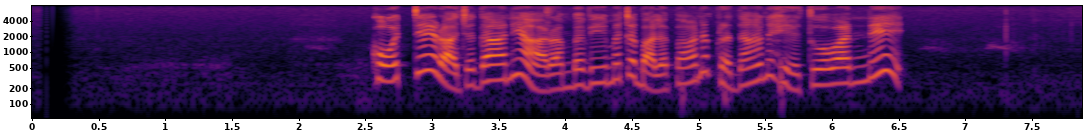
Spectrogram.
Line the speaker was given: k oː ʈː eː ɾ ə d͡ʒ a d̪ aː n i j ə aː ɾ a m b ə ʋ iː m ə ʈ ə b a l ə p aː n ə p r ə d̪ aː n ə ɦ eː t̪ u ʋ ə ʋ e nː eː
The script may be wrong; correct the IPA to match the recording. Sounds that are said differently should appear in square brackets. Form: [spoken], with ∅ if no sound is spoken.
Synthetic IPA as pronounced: k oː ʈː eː ɾ [a] d͡ʒ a d̪ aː n i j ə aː ɾ a m b ə ʋ iː m ə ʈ ə b a l ə p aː n ə p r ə d̪ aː n ə ɦ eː t̪ u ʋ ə ʋ [a] nː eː

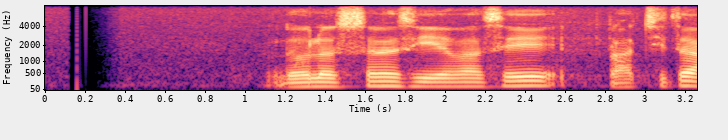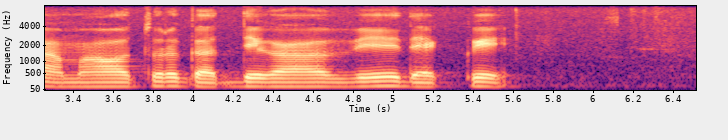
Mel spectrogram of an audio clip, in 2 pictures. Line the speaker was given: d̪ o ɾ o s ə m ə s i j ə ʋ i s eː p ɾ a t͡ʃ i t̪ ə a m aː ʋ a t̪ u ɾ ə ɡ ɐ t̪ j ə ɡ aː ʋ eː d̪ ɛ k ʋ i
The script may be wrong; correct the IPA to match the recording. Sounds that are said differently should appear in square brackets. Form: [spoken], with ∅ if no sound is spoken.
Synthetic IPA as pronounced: d̪ o [l] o s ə [n] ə s i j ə ʋ [a] s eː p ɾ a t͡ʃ i t̪ ə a m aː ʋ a t̪ u ɾ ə ɡ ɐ [d̪] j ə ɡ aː ʋ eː d̪ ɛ k ʋ [e]

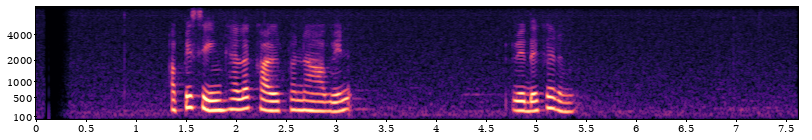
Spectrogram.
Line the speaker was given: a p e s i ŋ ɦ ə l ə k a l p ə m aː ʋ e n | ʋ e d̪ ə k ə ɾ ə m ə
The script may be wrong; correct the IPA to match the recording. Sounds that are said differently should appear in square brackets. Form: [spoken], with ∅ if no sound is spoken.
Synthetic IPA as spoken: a p [i] s i ŋ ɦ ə l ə k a l p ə [n] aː ʋ e n | ʋ e d̪ ə k ə ɾ ə m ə

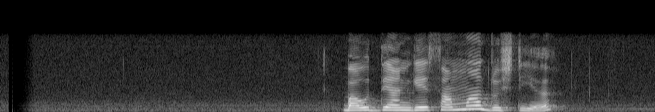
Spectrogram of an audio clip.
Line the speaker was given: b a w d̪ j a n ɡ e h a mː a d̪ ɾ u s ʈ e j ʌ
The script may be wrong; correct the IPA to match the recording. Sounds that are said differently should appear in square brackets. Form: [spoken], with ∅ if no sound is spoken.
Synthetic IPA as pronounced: b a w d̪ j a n ɡ e [s] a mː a d̪ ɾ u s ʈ [i] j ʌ

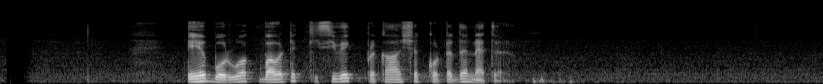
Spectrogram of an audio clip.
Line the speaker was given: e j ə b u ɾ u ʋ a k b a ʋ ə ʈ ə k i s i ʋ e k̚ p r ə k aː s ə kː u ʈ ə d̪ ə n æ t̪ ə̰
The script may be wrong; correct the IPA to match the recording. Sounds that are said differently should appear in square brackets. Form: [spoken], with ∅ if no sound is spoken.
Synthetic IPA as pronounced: e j ə b [o] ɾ u ʋ a k b a ʋ ə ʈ ə k i s i ʋ e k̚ p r ə k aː [ʃ] ə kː [o] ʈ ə d̪ ə n æ t̪ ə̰

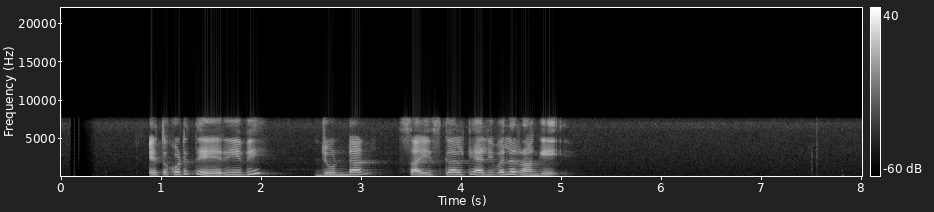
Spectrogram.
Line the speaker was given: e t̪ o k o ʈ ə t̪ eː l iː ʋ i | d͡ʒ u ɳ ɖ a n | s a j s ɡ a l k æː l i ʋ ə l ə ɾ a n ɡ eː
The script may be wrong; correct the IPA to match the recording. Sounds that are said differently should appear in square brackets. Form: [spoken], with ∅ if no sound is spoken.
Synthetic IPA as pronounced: e t̪ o k o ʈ ə t̪ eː [ɾ] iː ʋ i | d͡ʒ u ɳ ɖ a n | s a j s ɡ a l k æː l i ʋ ə l ə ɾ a [ŋ] ɡ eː

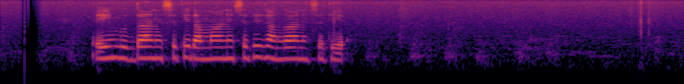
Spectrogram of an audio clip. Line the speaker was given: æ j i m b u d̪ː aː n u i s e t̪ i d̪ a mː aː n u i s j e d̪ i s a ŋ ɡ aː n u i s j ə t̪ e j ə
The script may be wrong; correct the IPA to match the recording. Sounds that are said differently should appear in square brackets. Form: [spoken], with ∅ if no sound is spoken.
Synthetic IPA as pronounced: [e] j i m b u d̪ː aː n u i s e t̪ i d̪ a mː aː n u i s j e [t̪] i s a ŋ ɡ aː n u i s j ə t̪ [i] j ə

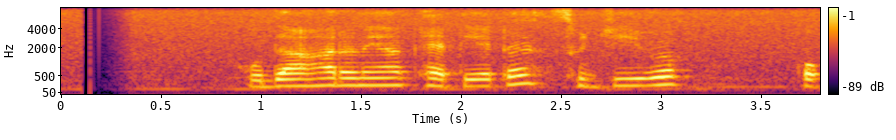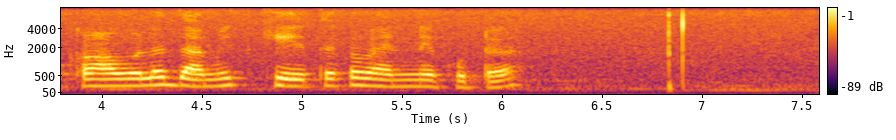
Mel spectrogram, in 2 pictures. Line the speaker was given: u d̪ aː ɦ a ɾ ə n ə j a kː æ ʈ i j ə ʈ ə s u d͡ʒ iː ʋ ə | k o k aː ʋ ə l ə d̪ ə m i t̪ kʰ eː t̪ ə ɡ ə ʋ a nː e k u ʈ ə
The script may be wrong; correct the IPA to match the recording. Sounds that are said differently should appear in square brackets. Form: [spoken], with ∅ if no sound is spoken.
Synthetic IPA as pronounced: u d̪ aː ɦ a ɾ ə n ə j a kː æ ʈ i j ə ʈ ə s u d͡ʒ iː ʋ ə | k o k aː ʋ ə l ə d̪ [a] m i t̪ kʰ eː t̪ ə [k] ə ʋ [æ] nː e k u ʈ ə

